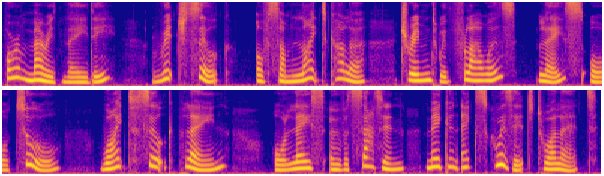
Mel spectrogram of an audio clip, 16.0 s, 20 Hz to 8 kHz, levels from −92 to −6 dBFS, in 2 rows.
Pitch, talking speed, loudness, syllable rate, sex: 225 Hz, 100 wpm, -18 LUFS, 3.2 syllables/s, female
